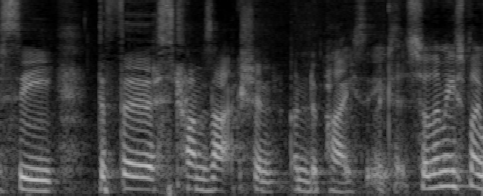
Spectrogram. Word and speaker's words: PISCES: So this is Pisces, the private intermittent Securities and Capital Exchange System. Regulation, where the R is silent.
